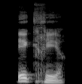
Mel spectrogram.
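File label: "ecrire", French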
